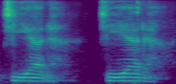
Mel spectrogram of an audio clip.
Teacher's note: alargamiento compensatorio por elisión de consonante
